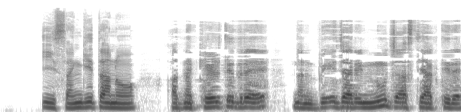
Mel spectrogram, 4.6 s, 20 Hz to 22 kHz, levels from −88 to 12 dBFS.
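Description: An adaptive stream at a lower bitrate takes over at 1.30 s, right after "ಈ ಸಂಗೀತನೋ", and stays until the end. The player dropped to a lighter version of the speech stream when the connection slowed, switching without any gap. The top end suddenly stops at about 11.5 kHz, and the upper band turns thin and synthetic, with rising codec artefacts. That points to a step down from roughly 96 kbit/s AAC to a very low-rate HE-AAC stream near 12 kbit/s.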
